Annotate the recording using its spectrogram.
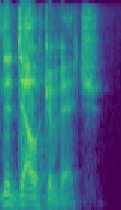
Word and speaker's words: Nedeljkovic: Nedeljkovic. It's Nedeljkovic.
